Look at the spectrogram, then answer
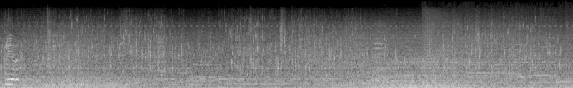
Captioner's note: trickling of water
